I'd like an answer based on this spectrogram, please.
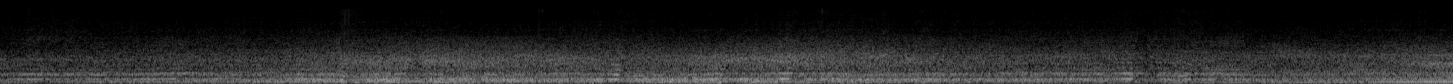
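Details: Bees buzzing steadily as a dense, continuous hum, low droning tones with a band near 250 and 500 in pitch, overlapping wingbeats swelling and fading slightly over fourteen seconds, no other sounds standing out.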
